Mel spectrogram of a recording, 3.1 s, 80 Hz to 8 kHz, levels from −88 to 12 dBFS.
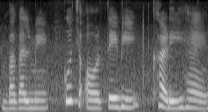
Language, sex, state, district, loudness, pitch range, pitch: Hindi, female, Bihar, Kaimur, -14 LUFS, 195-230 Hz, 200 Hz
